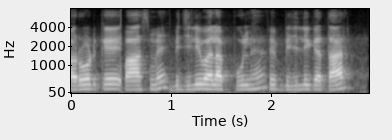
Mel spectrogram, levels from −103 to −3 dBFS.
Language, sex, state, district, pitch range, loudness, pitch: Hindi, male, Bihar, Saran, 150-170 Hz, -24 LUFS, 155 Hz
